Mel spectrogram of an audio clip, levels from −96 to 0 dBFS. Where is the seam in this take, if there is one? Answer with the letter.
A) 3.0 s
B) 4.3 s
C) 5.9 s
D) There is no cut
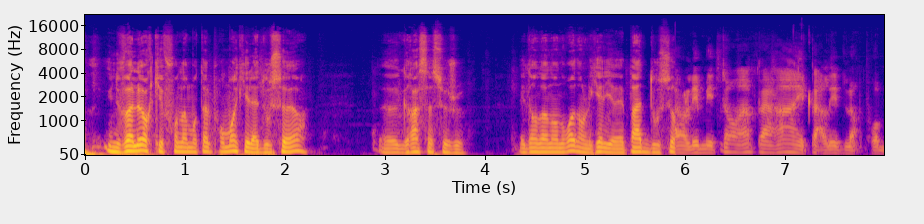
C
